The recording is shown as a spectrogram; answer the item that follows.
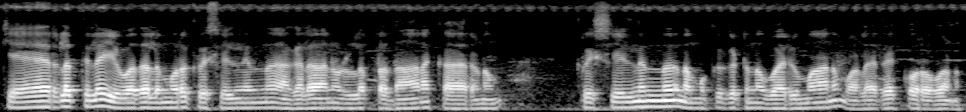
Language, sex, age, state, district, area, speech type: Malayalam, male, 30-45, Kerala, Malappuram, rural, spontaneous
